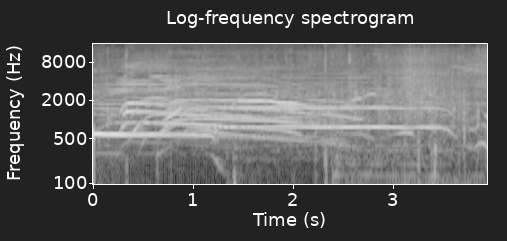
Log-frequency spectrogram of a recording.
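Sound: audience shouting and cheering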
